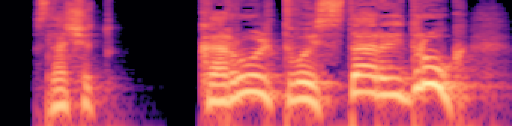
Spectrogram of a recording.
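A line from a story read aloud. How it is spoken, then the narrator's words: Exclaiming. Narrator (Russian): воскликнула Джилл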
